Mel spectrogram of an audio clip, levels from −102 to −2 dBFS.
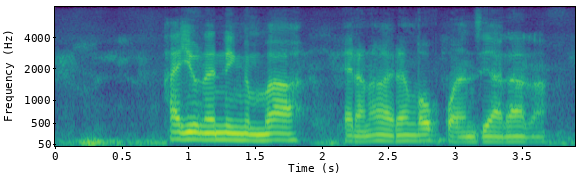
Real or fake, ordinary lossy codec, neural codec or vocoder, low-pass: fake; none; codec, 16 kHz, 0.8 kbps, ZipCodec; none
